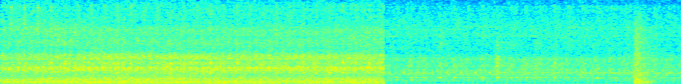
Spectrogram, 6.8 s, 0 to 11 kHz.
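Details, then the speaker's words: Range Rover P38 V8 idle after the crank pulley and water pump were replaced: smooth, even and steady with no front-engine rattle, where before it sounded really rough; normal idle. "So before, it was sounding really rough, but now it definitely sounds a lot smoother."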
